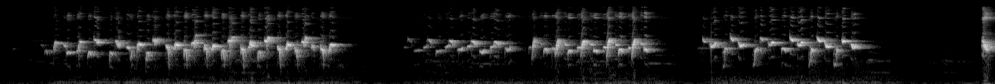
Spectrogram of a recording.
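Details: Sooty-headed bulbul (trucuk) as a lure bird, delivering bursts of rapid chirpy, bubbling notes in three-second runs separated by short silences, quick and slightly rising patterns, quiet background.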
